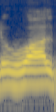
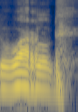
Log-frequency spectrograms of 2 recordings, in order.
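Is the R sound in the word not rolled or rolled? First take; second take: not rolled; rolled. First: The R is not rolled. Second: The R is strongly rolled. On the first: "We said" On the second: "they said"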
